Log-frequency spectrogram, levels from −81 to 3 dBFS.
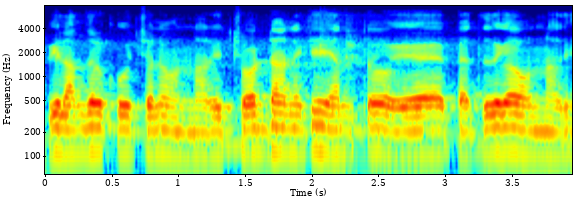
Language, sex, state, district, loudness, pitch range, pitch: Telugu, male, Andhra Pradesh, Manyam, -16 LUFS, 105-115 Hz, 110 Hz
